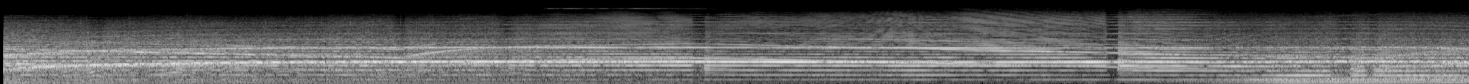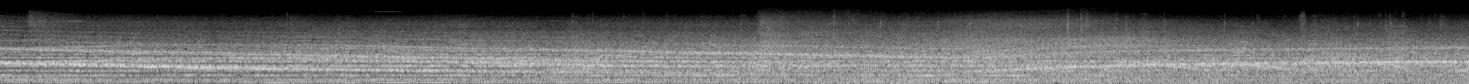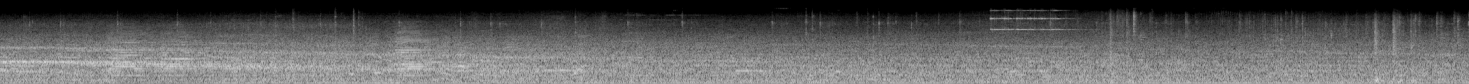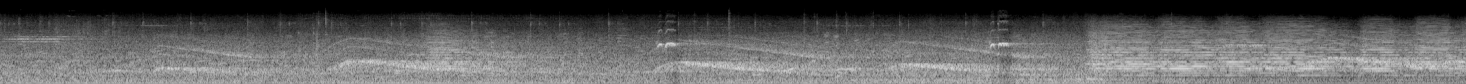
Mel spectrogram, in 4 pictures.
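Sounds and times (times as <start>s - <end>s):
fire truck siren in New York: 0.0s - 58.7s.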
